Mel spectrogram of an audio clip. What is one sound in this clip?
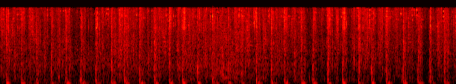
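Heavy footsteps thud quickly on a hard wet floor.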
